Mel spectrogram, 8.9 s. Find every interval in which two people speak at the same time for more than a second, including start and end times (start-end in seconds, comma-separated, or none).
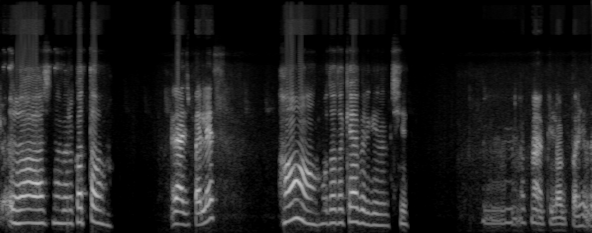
none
